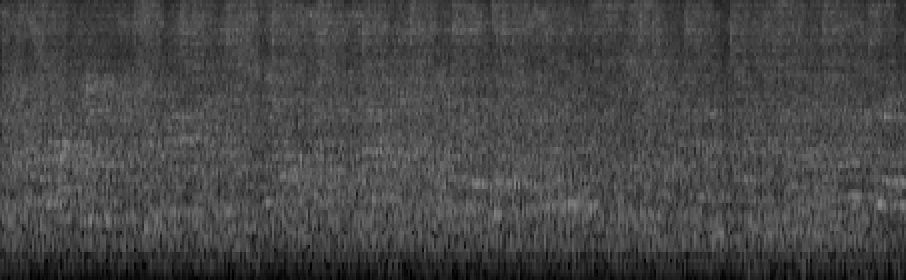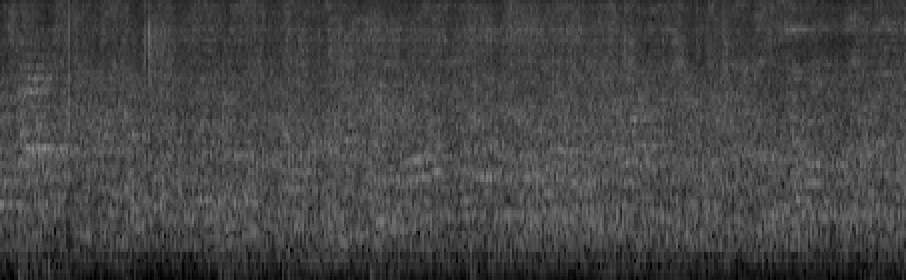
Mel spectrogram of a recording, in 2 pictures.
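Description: A crowd of spectators murmurs and chatters in a large echoing hall.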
